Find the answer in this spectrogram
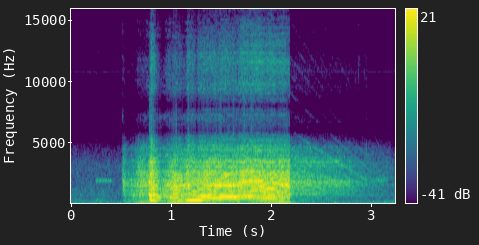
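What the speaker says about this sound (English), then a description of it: "this oscillating tool here is probably what the doctor ordered to cut this" An oscillating multi-tool cuts into the interior panel of a 1980 Dodge D150 pickup, producing a loud, close, steady buzzing whine for about a second and a half before stopping abruptly.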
